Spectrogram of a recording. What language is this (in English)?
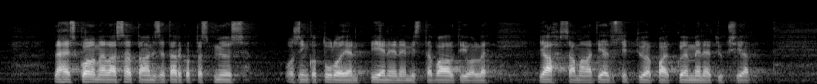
Finnish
